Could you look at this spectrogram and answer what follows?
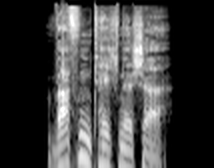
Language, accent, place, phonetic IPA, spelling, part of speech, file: German, Germany, Berlin, [ˈvafn̩ˌtɛçnɪʃɐ], waffentechnischer, adjective, De-waffentechnischer.ogg
- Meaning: inflection of waffentechnisch: 1. strong/mixed nominative masculine singular 2. strong genitive/dative feminine singular 3. strong genitive plural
